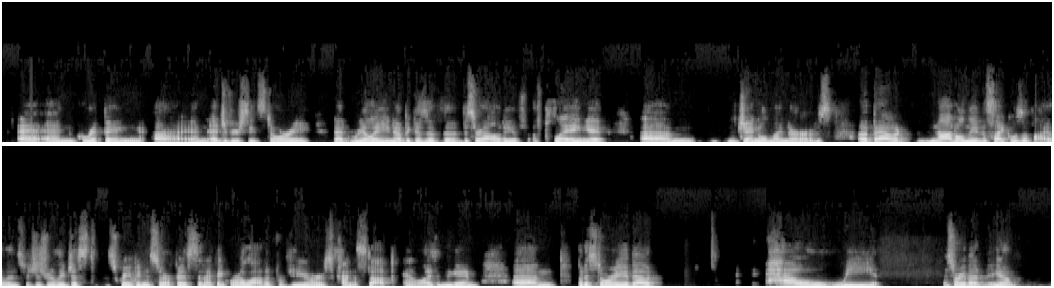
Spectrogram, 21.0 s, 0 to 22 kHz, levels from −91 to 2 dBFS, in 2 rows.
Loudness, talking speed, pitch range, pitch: -16 LUFS, 185 wpm, 110-165 Hz, 120 Hz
